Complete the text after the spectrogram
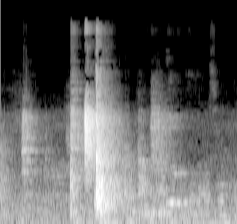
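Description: Pool balls clack together and roll on the table.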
